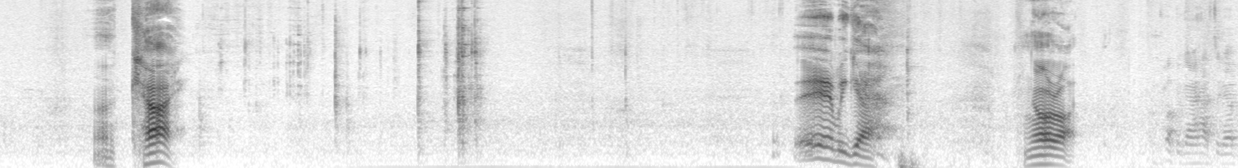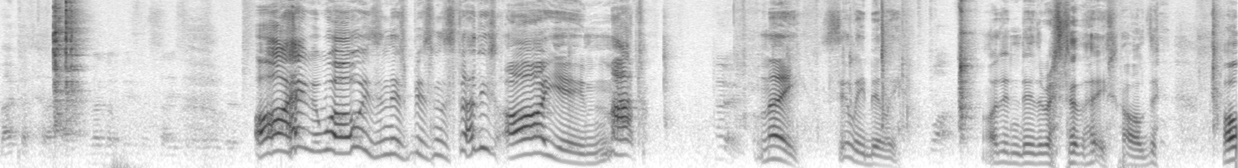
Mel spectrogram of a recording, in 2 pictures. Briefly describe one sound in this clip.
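A man talks calmly, close by, pausing now and then.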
